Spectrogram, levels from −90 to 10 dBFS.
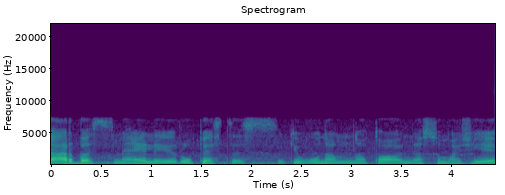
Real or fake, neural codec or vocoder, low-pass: fake; codec, 16 kHz, 8 kbps, FreqCodec, larger model; 7.2 kHz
